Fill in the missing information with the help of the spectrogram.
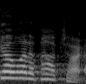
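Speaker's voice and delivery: high, loud imitation of a little girl; demanding toddler. Daughter demanding breakfast from dad, mock toddler demand. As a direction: mimic a toddler making demands.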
